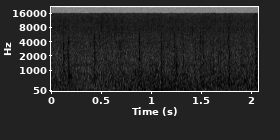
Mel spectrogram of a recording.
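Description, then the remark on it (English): Steady rain patters onto outdoor surfaces in a dense, even hiss, with scattered sharper drips standing out. A low rumble sits underneath, and no one speaks. “Each surface outside creates a slightly different sound as the white noise of the rain clears the air.”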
